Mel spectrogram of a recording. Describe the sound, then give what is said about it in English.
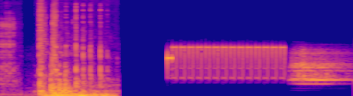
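A loud clattering burst, a brief silence, then a telephone rings with a rapid, trilling electronic warble, followed by a steadier buzzing tone. The ring is clear, with no talking. “Stupid phone.”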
